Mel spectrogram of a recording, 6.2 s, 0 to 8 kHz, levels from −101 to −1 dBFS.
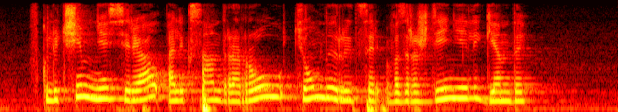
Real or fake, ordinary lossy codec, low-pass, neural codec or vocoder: real; MP3, 64 kbps; 7.2 kHz; none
